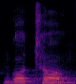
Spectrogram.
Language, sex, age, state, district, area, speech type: Odia, male, 18-30, Odisha, Rayagada, urban, read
